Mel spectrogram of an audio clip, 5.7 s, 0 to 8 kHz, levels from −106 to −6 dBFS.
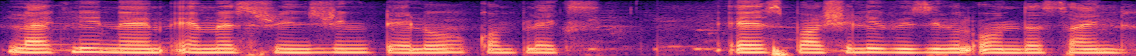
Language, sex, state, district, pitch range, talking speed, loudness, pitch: English, female, Arunachal Pradesh, Lower Dibang Valley, 190-200 Hz, 125 wpm, -16 LUFS, 195 Hz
